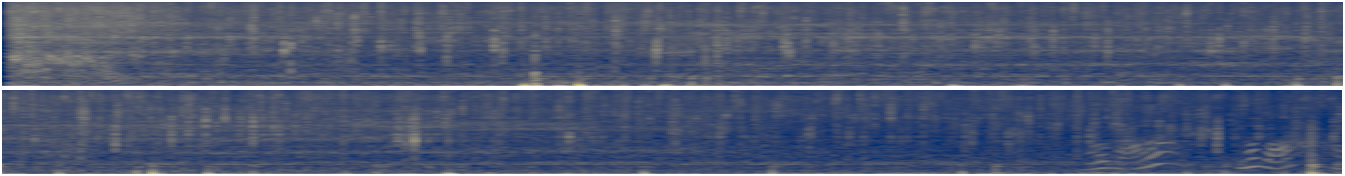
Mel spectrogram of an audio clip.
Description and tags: Al parc d' en fondo d' en peixo, de tots els sorolls hem decidit fer el de la font i l' aigua sortint a pressiò, ya que es un soroll bonic i relaxant.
